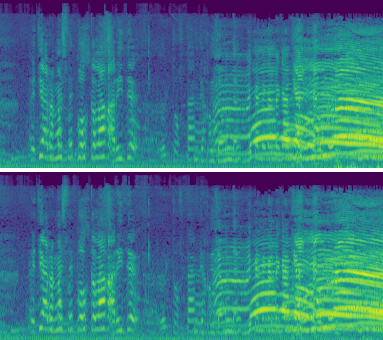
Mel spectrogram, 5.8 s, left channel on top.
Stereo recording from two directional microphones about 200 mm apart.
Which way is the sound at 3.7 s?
30° right (ahead or behind).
